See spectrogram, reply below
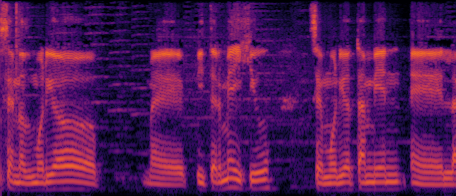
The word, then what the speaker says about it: Mayhew: Mayhew,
